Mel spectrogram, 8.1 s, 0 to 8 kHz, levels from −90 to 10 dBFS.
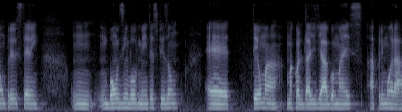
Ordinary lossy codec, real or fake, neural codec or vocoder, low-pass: none; real; none; 7.2 kHz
